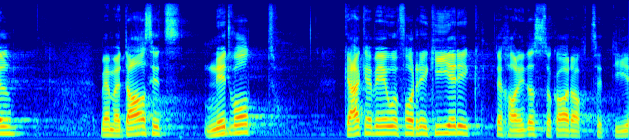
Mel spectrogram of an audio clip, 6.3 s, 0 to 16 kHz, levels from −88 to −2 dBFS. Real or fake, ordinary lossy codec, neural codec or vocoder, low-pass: real; none; none; 14.4 kHz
